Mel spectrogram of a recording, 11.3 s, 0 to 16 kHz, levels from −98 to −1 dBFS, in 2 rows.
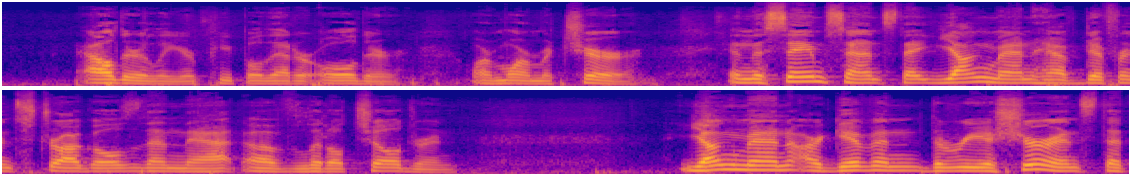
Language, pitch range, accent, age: English, 125-165 Hz, American, 40-59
